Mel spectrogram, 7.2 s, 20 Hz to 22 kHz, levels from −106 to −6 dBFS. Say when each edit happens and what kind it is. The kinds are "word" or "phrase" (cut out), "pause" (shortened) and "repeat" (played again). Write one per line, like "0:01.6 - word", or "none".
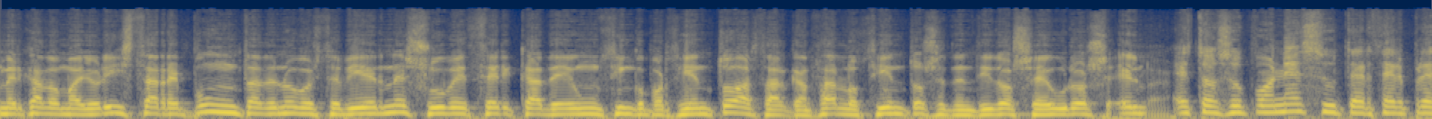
0:05.7 - word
